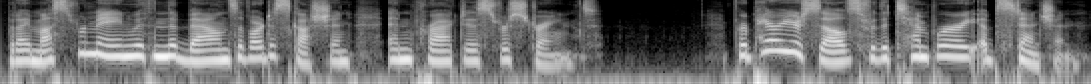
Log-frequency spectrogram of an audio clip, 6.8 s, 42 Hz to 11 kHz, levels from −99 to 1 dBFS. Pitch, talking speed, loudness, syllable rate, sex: 230 Hz, 165 wpm, -16 LUFS, 6.1 syllables/s, female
